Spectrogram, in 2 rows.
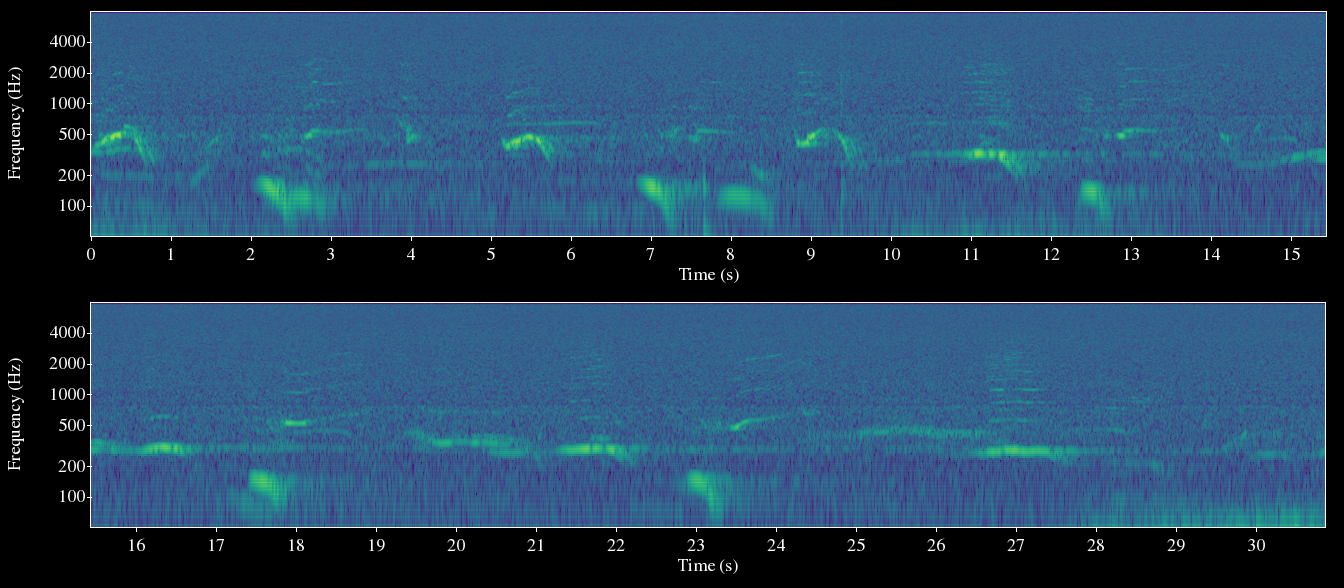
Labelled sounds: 2.9	3.2	humpback whale, 1.5 to 1.7 kHz
12.9	13.2	humpback whale, 1.6 to 2.3 kHz
23.8	24.4	humpback whale, 2.0 to 2.6 kHz
27.0	27.3	humpback whale, 1.1 to 1.8 kHz

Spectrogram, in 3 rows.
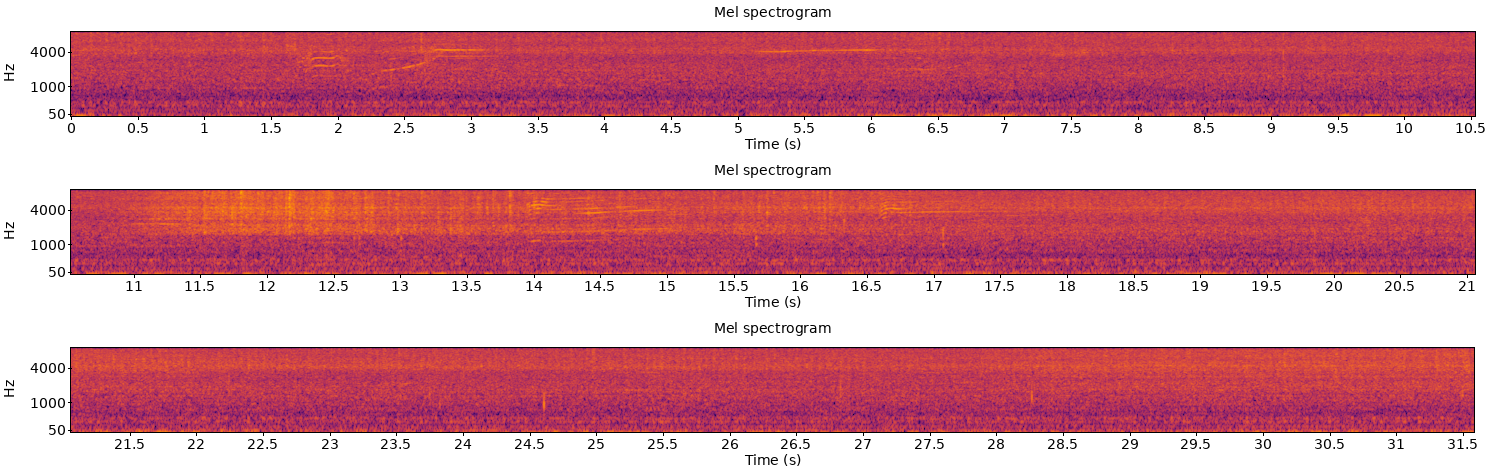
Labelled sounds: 2.3	2.7	killer whale, southern resident, 2.0 to 2.8 kHz
2.7	3.1	killer whale, Bigg's (transient), 4.2 to 4.4 kHz
14.1	15.0	killer whale, Bigg's (transient), 3.8 to 6.0 kHz
16.7	17.3	killer whale, Bigg's (transient), 3.7 to 3.9 kHz

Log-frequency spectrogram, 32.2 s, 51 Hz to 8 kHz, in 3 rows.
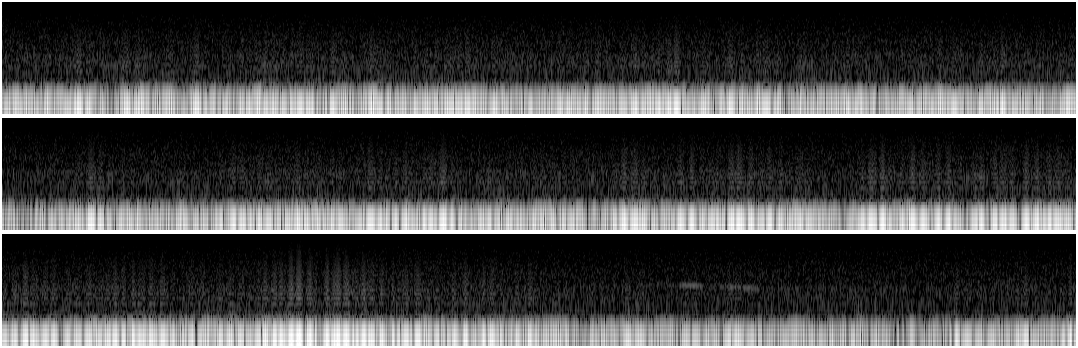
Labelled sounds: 28.2	28.5	humpback whale, 0.80 to 0.83 kHz

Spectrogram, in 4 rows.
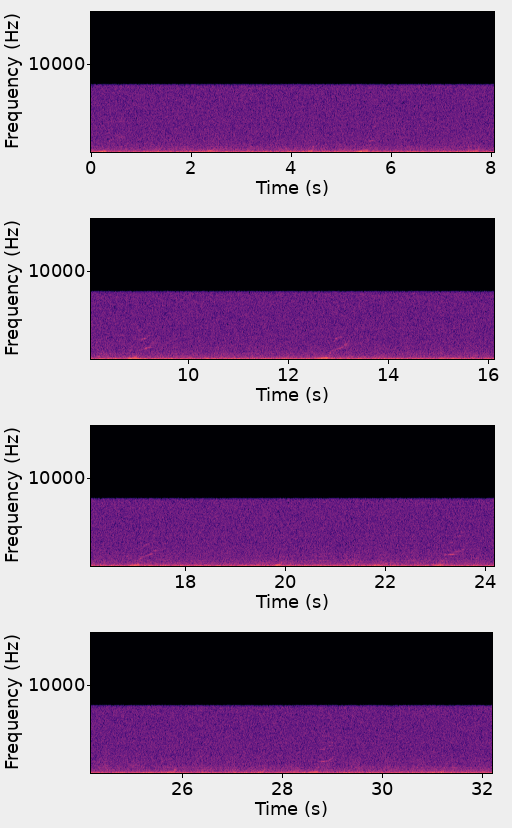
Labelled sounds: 12.9	13.1	humpback whale, 0.96 to 1.5 kHz
23.2	23.5	humpback whale, 1.2 to 1.6 kHz
28.7	29.1	humpback whale, 1.2 to 1.8 kHz

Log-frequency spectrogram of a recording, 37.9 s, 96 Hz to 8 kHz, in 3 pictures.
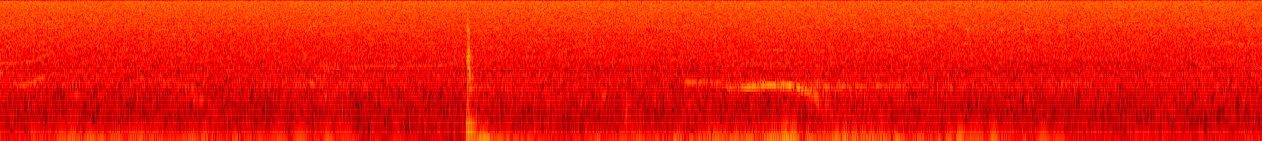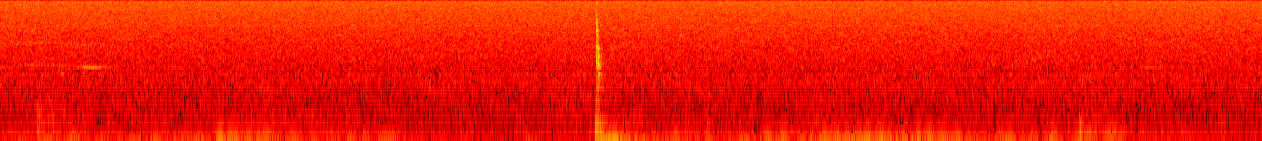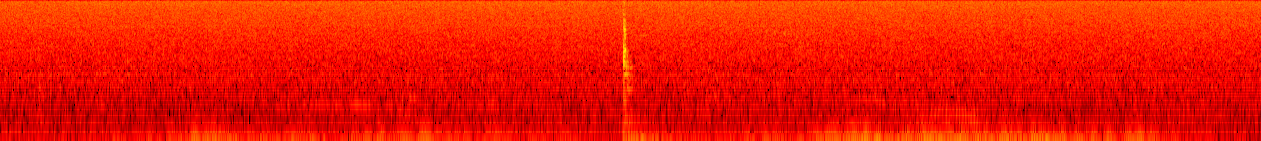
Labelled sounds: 13.4	13.7	humpback whale, 0.93 to 1.0 kHz

